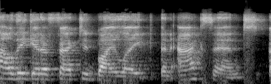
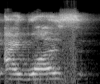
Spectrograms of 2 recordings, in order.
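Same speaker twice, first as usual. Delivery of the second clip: ordinary delivery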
